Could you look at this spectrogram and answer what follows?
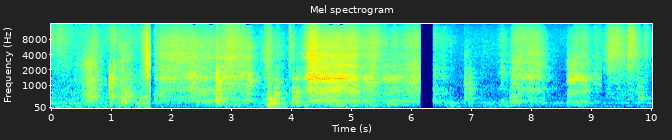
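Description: Metal drywall taping knife scraping and spreading joint compound into an inside corner between wall and ceiling: a series of rasping strokes, with a brief cut in the sound about six seconds in.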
